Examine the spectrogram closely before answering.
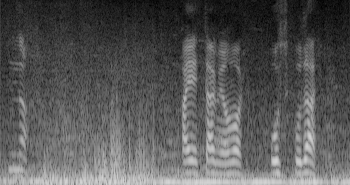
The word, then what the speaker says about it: Üsküdar: Uskudar. ¿Viste que la U se pronuncia igual que en el estonio de Ux? Por eso no lo puedes pronunciar. Uksudar.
